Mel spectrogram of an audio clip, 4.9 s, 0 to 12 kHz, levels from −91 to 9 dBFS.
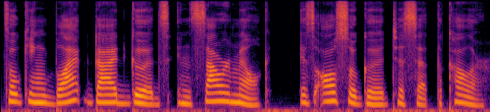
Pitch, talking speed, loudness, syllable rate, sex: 185 Hz, 170 wpm, -17 LUFS, 3.9 syllables/s, female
